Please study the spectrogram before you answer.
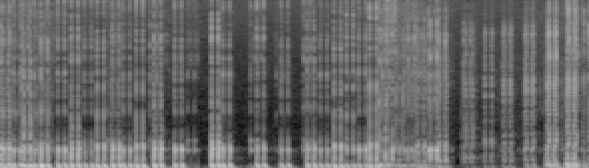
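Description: Fingertips and nails tap fast on the flat base of an empty, hollow, round white plastic tupperware food container held against the mic. The rapid taps sound deep and boomy, with a strong low thump and almost no high end. Each tap dies away almost instantly, with brief gaps between bursts.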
